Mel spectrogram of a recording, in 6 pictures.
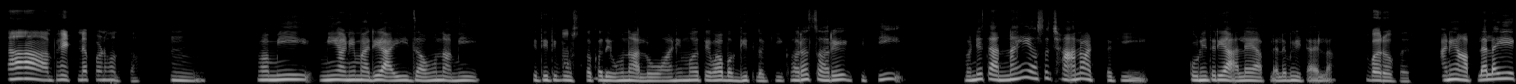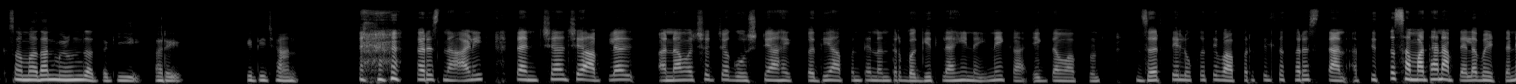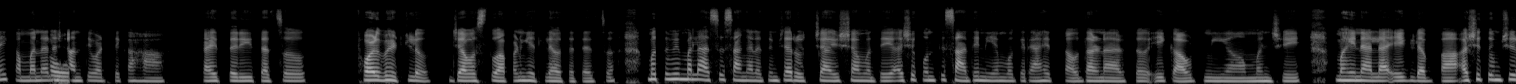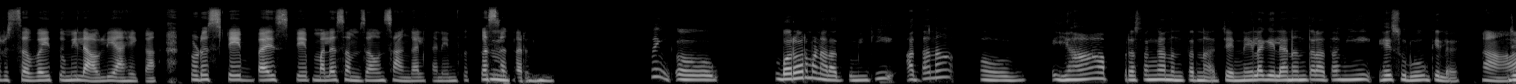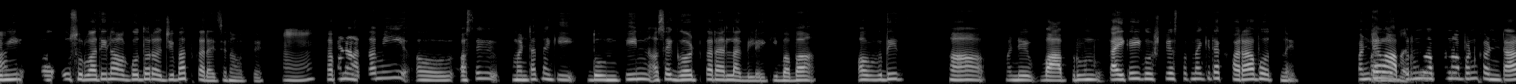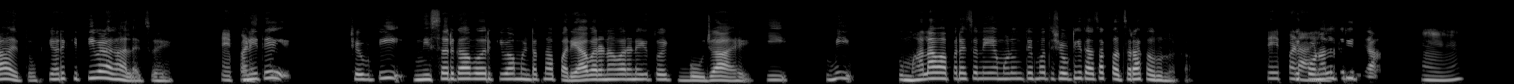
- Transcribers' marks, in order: drawn out: "हां"; unintelligible speech; chuckle; other noise; tapping; other background noise; in English: "आउट"; in English: "स्टेप बाय स्टेप"; chuckle; drawn out: "हां"
- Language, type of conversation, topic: Marathi, podcast, अनावश्यक वस्तू कमी करण्यासाठी तुमचा उपाय काय आहे?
